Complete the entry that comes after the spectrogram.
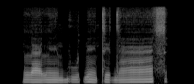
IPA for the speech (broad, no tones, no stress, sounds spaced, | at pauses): l æ l ẽ b u ɗ ẽ t e d æ̃ː s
